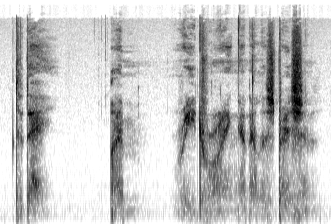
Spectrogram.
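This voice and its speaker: A man whispers at a moderate pace. There is noticeable background noise behind him. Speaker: digital artist. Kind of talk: ASMR art commentary. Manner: whispered.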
